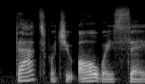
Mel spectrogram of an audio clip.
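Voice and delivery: plain

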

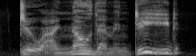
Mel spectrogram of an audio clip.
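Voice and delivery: ordinary talk

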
